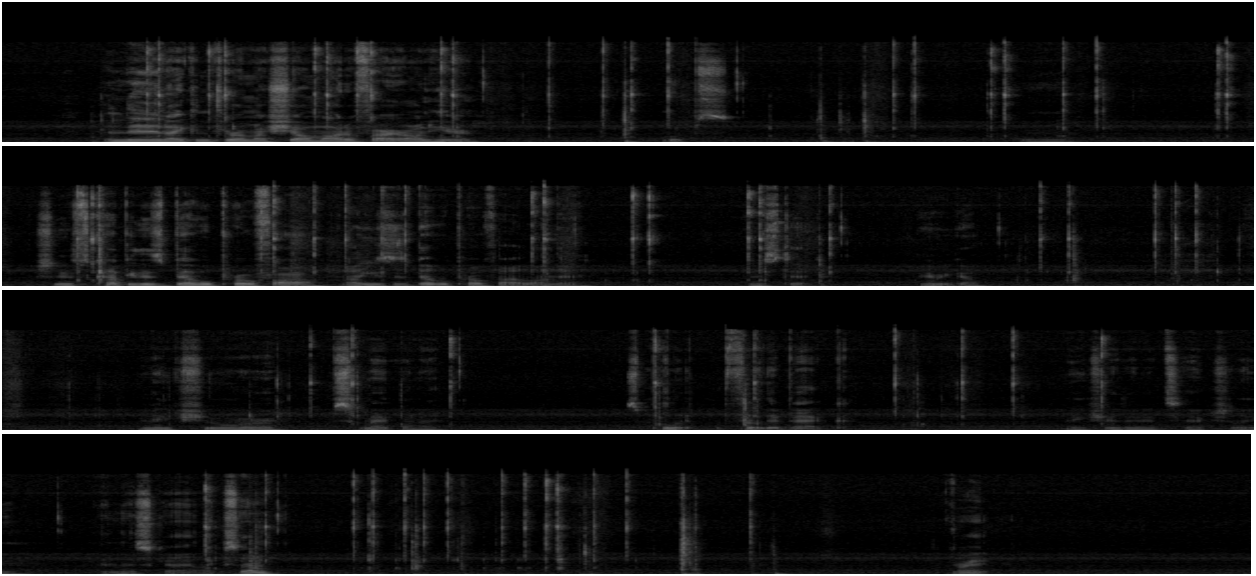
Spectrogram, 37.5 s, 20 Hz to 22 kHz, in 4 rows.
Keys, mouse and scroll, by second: 1.0 click, 1.5 right click, 2.3 click, 2.6 right click, 3.2 click, 4.1 middle click, 4.7 alt+middle click, 6.3 ctrl+z, 6.6 middle click, 7.3 click, 7.9 middle click, 9.1 click, 9.9 right click, 11.3 click, 11.7 middle click, 12.2 middle click, 13.3 click, 14.0 right click, 14.9 click, 15.5-17.1 alt+middle drag, 17.3 alt+middle click, 18.1 middle click, 21.0 middle click, 22.1-23.6 drag, 24.4-25.5 alt+middle drag, 26.0 middle click, 27.0-29.7 drag, 30.2 alt+middle click, 31.0 middle click, 31.3 alt+middle click, 31.9 middle click, 32.3 click, 32.6 middle click, 33.3 F4, 33.8-37.5 alt+middle drag.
